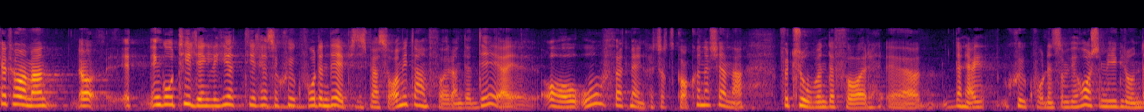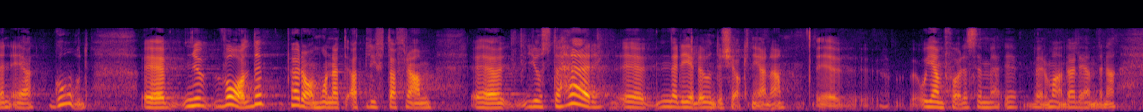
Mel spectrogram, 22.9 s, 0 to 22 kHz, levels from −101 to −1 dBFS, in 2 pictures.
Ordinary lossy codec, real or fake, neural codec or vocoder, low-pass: none; real; none; none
